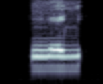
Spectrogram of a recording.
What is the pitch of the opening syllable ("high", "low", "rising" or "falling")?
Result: high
